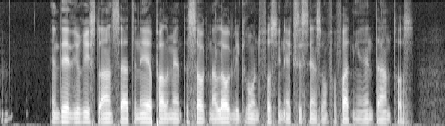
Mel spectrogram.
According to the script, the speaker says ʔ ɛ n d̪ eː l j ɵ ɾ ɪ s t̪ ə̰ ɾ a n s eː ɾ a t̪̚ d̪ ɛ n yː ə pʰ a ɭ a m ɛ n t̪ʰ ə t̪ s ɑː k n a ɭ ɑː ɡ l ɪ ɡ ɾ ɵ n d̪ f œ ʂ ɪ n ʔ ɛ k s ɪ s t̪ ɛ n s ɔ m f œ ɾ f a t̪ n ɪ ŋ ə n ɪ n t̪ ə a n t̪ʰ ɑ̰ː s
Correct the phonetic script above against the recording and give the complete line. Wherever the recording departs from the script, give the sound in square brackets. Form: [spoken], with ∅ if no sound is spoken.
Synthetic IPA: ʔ ɛ n d̪ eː l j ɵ ɾ ɪ s t̪ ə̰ ɾ a n s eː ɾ a t̪̚ d̪ ɛ n yː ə pʰ a ɭ a m ɛ n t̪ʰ ə t̪ s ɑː k n a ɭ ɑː ɡ l ɪ ɡ ɾ ɵ n d̪ f œ ʂ ɪ n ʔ ɛ k s ɪ s t̪ ɛ n s ɔ m f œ ɾ f a t̪ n ɪ ŋ ə n ɪ n t̪ ə a n t̪ʰ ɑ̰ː s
